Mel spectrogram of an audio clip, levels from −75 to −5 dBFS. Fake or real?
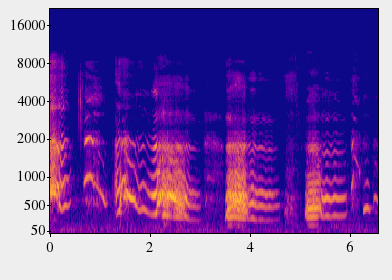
real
